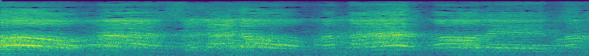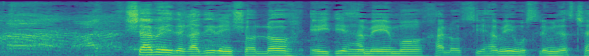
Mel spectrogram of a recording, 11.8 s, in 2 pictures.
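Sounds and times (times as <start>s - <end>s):
crowd chanting salawat in unison: 0.0s - 7.2s
speech: 7.2s - 11.7s.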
